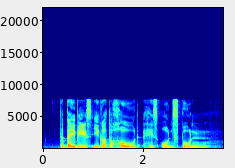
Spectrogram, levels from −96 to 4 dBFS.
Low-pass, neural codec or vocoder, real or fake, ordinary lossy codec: none; none; real; none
